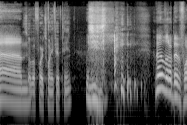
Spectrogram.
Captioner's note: everyone laughs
